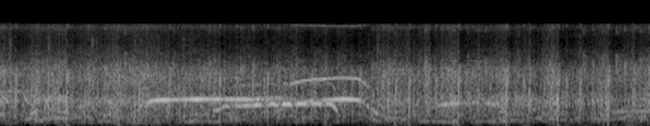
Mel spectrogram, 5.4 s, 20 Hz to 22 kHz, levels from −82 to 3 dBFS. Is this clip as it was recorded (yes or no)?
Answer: yes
